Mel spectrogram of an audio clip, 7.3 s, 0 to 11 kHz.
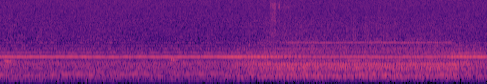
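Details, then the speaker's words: PowerMac G4 MDD (dual 867 MHz G4) booting: steady, loud fan whir and hiss with a few fixed tones, no knocking or surging, from the two small power supply fans; noisy but normal. "you can hear it is a very noisy computer that's mainly due to two small power supply fans that it has"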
